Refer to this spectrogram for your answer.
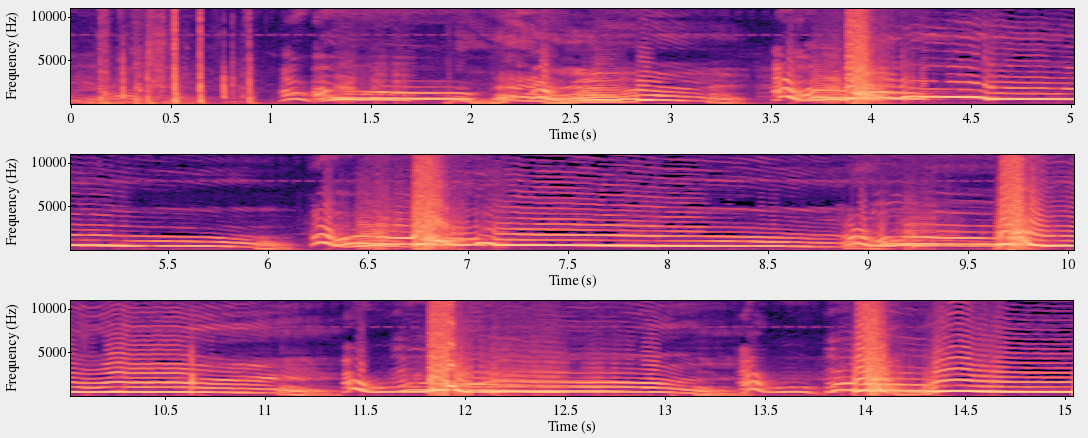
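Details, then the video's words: Pet dog 'singing': a series of long, sustained tonal howls with rich harmonics, each sliding down and wavering before levelling off, repeated several times with short sharp bursts of noise between them. "Singing Dog"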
